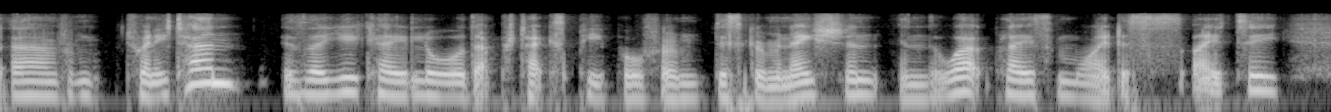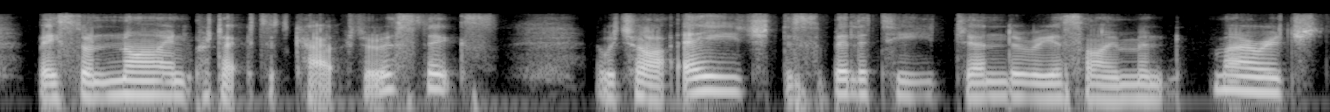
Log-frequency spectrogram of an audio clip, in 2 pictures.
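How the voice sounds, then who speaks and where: Bunged up with a cold, a woman research director delivers a prepared webinar talk in a deep, gravelly, nasal voice. The recording is dry.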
